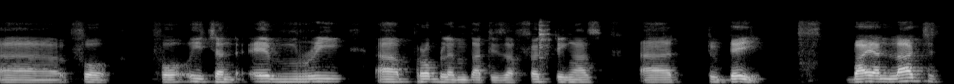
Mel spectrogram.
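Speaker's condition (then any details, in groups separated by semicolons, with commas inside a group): No condition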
